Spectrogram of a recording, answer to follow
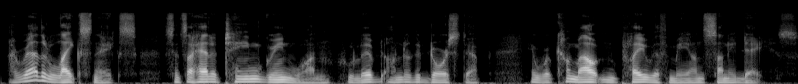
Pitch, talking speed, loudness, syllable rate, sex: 100 Hz, 210 wpm, -21 LUFS, 5.2 syllables/s, male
